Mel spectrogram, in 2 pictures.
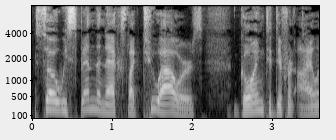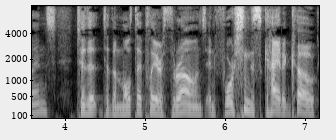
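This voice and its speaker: A man's voice: fairly high pitch, moderate pace, darkish tone, no room sound, studio quality. A man co-hosting a gaming podcast, telling a long story in casual chat and acting out the other players' lines. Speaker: podcast co-host.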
